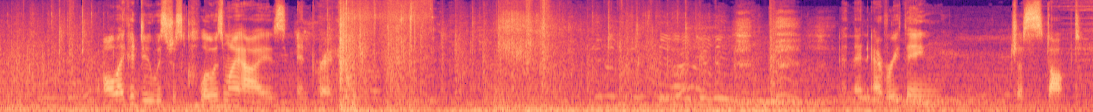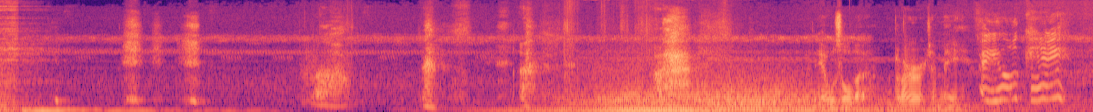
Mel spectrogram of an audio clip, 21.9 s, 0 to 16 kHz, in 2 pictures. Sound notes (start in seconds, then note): 3.3 pounding; 5.9 sobbing; 10.4 crying; 13.3 groaning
